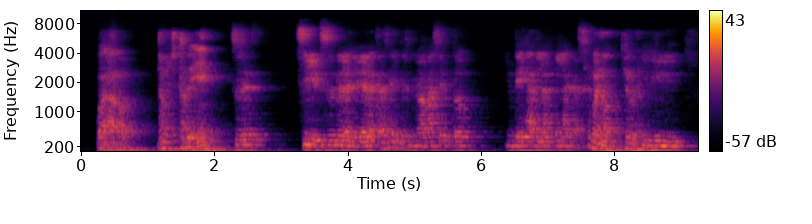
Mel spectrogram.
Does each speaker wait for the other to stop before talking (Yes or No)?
Yes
